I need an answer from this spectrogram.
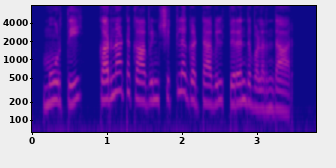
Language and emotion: Tamil, neutral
